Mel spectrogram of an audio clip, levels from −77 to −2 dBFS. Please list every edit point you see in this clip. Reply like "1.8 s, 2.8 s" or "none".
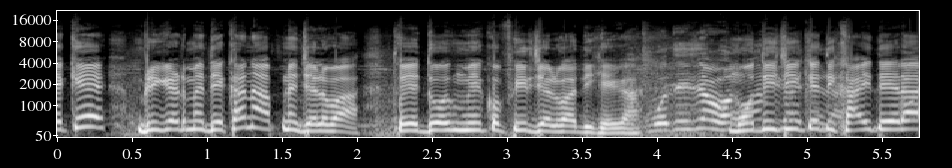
3.9 s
